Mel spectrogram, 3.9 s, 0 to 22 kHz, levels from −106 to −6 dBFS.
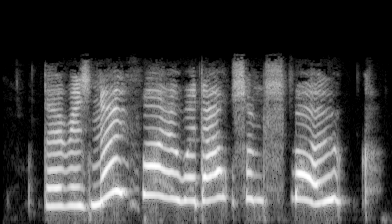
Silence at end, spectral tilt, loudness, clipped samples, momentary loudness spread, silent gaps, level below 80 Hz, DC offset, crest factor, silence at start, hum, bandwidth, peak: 0.25 s; -2.5 dB/octave; -14 LUFS; under 0.1%; 10 LU; none; -66 dBFS; under 0.1%; 12 dB; 0.45 s; none; 7.4 kHz; -2 dBFS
